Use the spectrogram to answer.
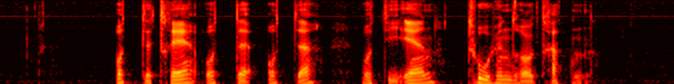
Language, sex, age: Norwegian, male, 28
